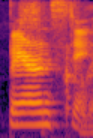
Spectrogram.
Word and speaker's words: Berenstain: Berenstain. – Berenstain. – Correct pronunciation of that.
